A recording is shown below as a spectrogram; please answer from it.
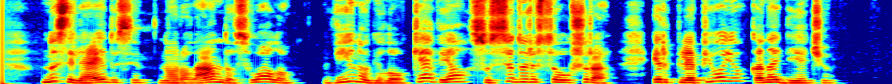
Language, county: Lithuanian, Telšiai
